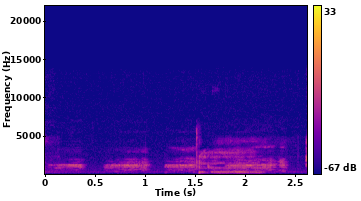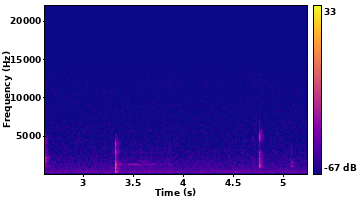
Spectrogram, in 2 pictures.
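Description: Chicken clucking in a short run of close, moderately loud calls, followed by a few isolated sharp clicks and quieter squawks, with no talk.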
